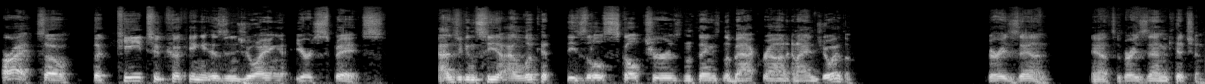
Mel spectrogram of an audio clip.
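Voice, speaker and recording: A man with a fairly low pitch at a moderate pace. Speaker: home cook vlogger. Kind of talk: casual vlog chat. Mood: relaxed, upbeat. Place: kitchen. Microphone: webcam.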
